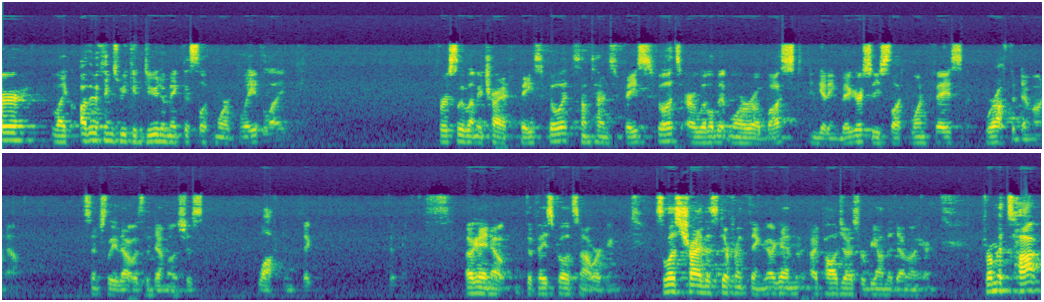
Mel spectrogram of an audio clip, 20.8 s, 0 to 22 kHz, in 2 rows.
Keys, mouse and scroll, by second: 0.2 click, 1.5 Delete, 2.7 click, 6.6 scroll down 1, 8.0 click, 13.4-18.0 drag, 20.3 alt+s.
